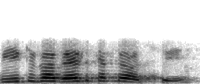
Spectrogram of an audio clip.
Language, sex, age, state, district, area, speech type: Odia, female, 30-45, Odisha, Boudh, rural, conversation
